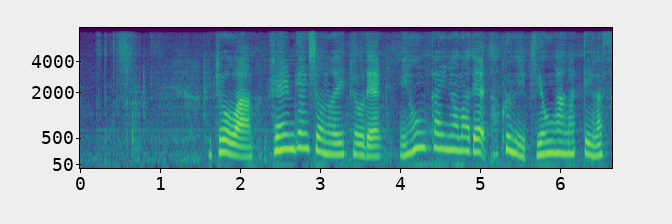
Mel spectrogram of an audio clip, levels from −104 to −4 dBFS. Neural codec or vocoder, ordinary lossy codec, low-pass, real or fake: codec, 24 kHz, 1 kbps, SNAC; none; 7.2 kHz; fake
